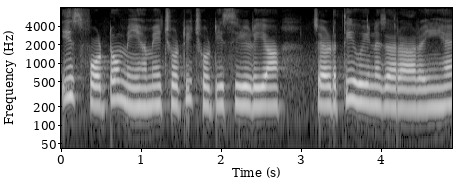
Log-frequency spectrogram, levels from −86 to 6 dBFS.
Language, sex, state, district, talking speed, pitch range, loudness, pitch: Hindi, male, Uttar Pradesh, Shamli, 160 wpm, 205-220 Hz, -17 LUFS, 210 Hz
